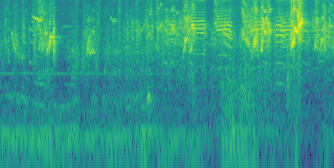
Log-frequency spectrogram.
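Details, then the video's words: Finches eating and chirping: bursts of high, buzzy twitters and short chirps come in clusters, with a loud chirp near the end and wing or pecking noise. "Beautiful finches eating food birds chirping sounds"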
